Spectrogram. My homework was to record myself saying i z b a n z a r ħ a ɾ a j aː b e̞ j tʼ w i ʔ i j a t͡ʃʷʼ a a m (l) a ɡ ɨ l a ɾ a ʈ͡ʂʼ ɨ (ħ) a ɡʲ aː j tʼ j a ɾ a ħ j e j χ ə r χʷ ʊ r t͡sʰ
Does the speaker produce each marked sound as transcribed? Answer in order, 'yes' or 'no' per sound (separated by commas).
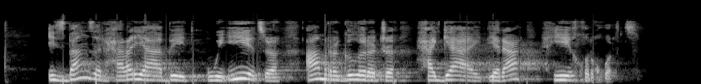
no, yes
